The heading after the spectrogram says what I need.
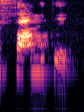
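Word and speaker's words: Tsangpo: पर इसे कहते हैं सांगपो। यहां पर ये टी साइलेंट है। जैसे सुनामी में टी साइलेंट होता है। स्पेलिंग ये वाली है। लेकिन ये टी पढ़ी नहीं जाती।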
